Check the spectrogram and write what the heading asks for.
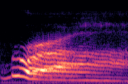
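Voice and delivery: a strained bodybuilder grunt, flexing; mock grunt. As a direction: push the sound out like flexing a bicep. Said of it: "the muscle builder goes like".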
